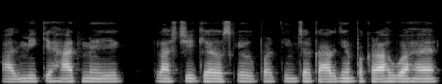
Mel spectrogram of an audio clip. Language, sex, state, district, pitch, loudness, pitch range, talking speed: Hindi, male, Jharkhand, Deoghar, 140 Hz, -20 LUFS, 135-140 Hz, 205 wpm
